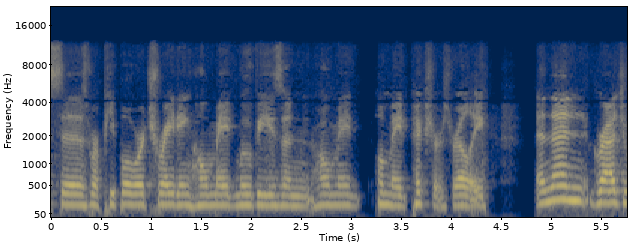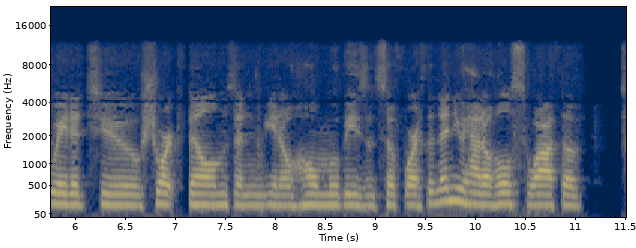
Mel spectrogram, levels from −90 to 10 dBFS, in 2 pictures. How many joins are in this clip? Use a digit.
1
